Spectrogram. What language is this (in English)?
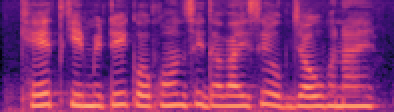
Hindi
